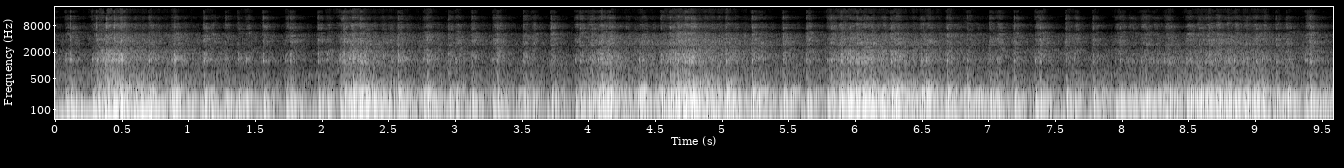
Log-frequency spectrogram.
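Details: 1982 Ducati 900SS big twin, first start after 15 years sitting and a carburettor rebuild, kick-started after tickling the carbs: lopes along at idle with an uneven, loping beat and some clatter, running on its own.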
